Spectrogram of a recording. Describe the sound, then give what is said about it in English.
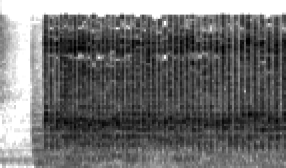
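A prize wheel spun for a game turns with a loud, rapid, evenly paced run of rattling clicks that starts abruptly after a brief silence and keeps going to the end. “Let me spin the wheel here for you.”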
